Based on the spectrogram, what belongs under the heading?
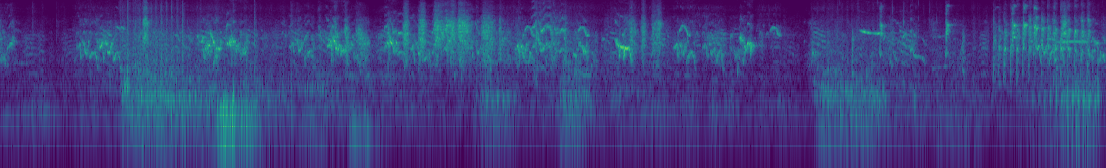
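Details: Several budgies chatter as they eat, giving a busy stream of high squeaky warbles and twitters broken by short pauses, with low thumps and rustling from feeding mixed in.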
